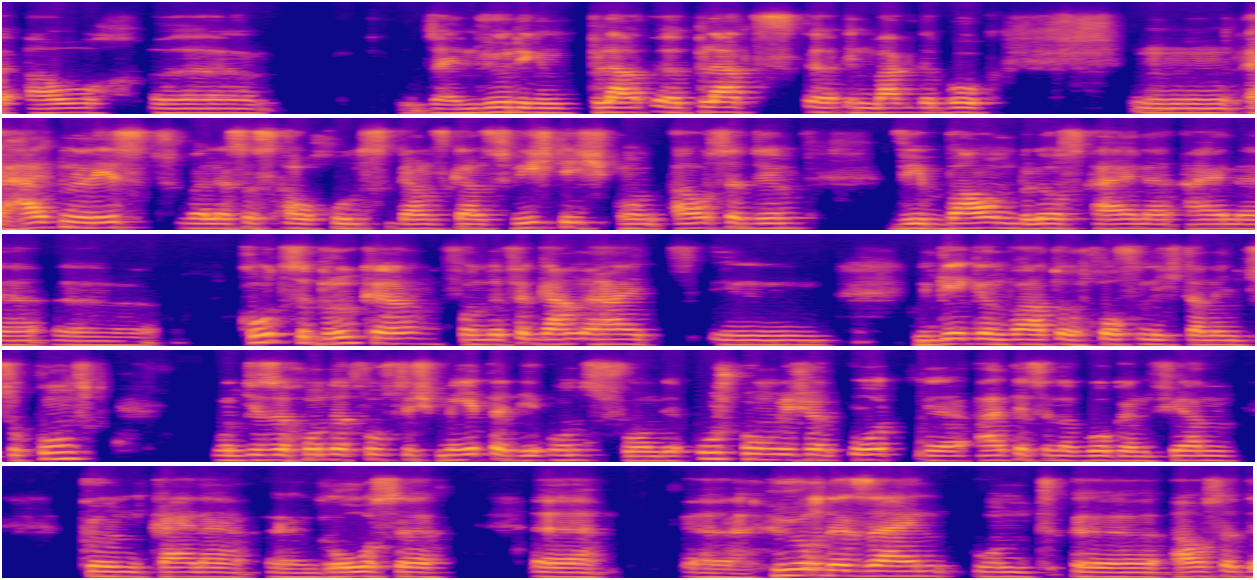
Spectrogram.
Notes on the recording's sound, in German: Aufgrund der nach wie vor anhaltenden Corona-Pandemie haben wir das Gespräch als Videokonferenz aufgenommen.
